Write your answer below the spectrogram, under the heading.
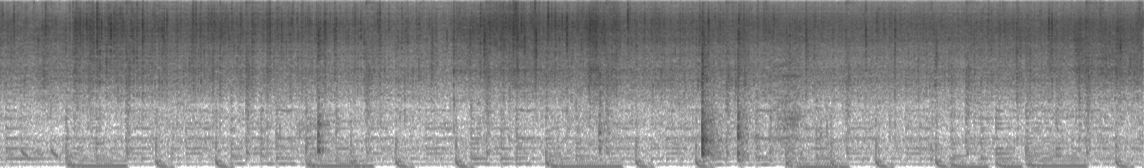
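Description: Zucchini-cheese fritter batter sizzling in hot rapeseed oil in a frying pan, a steady hiss with a few light clicks and knocks, the loudest about seven seconds in.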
